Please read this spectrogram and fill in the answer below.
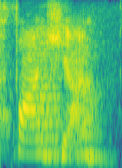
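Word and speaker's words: Faxian: So the best known of these are Chinese Buddhist pilgrims Fa Yan, Yunzang and I King. X is to be pronounced as H. So you will read this as Fa Yan and this is Yunzang and I King.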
